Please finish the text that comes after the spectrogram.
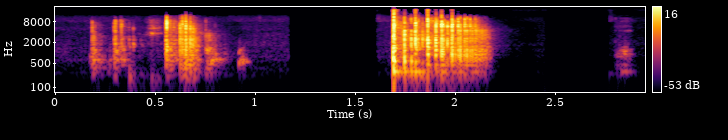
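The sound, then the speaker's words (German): Two eight-sided dice rattle and tumble across a hard tabletop in two quick, clattering rolls during a tabletop role-playing game damage roll: a scattered series of small knocks, then a louder, denser burst, ending with one faint final tap. Each die lands on six. “2D8 gleich zweimal nicht doppelt rechnen. Einfach zwei Würfel. Zweimal.”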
